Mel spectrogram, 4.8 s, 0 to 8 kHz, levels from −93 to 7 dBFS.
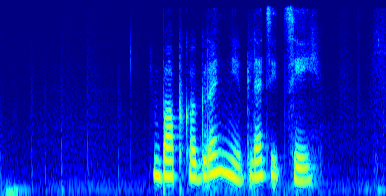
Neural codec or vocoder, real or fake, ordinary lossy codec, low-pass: codec, 16 kHz, 0.5 kbps, X-Codec, WavLM features, trained on Multilingual LibriSpeech; fake; none; 7.2 kHz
